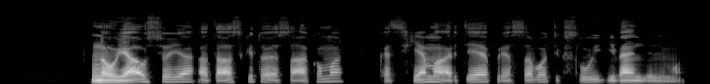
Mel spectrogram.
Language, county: Lithuanian, Vilnius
